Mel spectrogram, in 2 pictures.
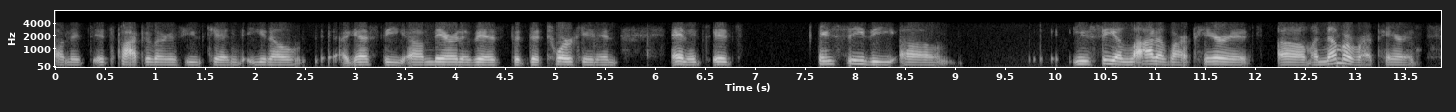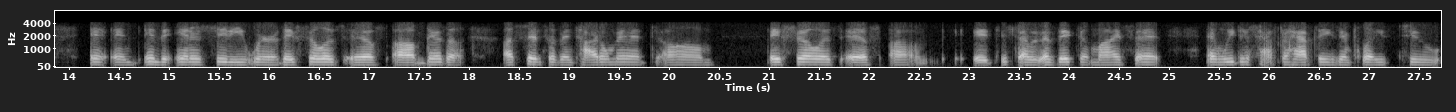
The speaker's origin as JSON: {"language": "English", "town": "Gary", "region": "Indiana", "country": "United States", "tie": "born or raised there", "moved": "as an adult", "said": "I was born and reared in Gary, Indiana"}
